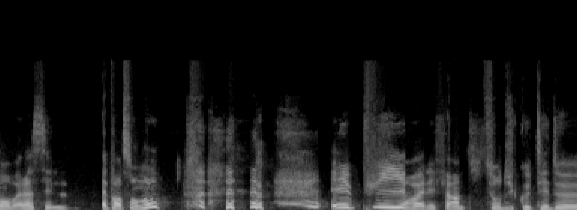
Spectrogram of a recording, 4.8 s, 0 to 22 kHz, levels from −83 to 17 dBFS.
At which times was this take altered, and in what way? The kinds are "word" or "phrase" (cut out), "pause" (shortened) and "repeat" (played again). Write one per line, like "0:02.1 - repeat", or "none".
0:01.0 - word
0:03.4 - word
